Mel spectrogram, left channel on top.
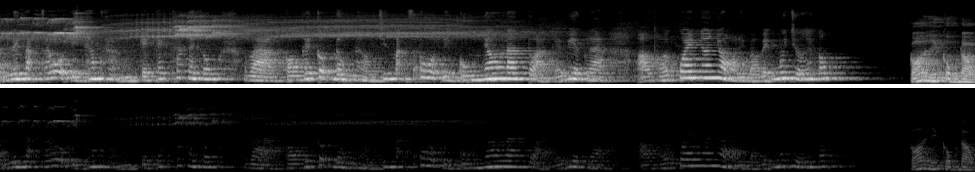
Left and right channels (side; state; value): right; quieter; 31.1 dB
